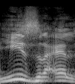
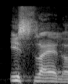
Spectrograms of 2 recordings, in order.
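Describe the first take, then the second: First: The name begins with a 'y' glide sound. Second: The name begins with a plain vowel sound. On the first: The speaker calls it right. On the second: The speaker calls it wrong.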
